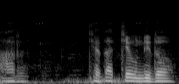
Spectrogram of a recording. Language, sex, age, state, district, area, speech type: Santali, male, 45-60, Odisha, Mayurbhanj, rural, spontaneous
